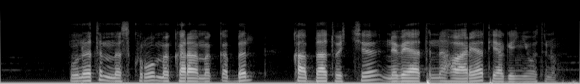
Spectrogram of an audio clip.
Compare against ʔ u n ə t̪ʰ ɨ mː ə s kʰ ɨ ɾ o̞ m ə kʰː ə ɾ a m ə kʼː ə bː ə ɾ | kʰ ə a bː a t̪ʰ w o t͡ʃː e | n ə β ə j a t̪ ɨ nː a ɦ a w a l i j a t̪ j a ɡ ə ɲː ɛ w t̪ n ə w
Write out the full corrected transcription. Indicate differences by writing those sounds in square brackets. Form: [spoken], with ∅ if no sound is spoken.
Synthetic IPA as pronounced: ʔ u n ə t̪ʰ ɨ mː ə s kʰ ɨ ɾ o̞ m ə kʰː ə ɾ a m ə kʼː ə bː ə [l] | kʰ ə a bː a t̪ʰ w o t͡ʃː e | n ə β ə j a t̪ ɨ nː a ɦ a w a [ɾ] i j a t̪ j a ɡ ə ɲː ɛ w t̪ n ə w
